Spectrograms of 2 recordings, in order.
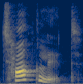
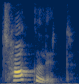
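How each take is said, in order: Both takes have the same delivery.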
